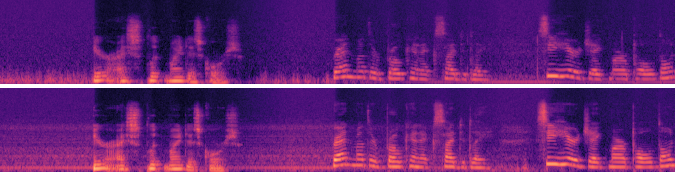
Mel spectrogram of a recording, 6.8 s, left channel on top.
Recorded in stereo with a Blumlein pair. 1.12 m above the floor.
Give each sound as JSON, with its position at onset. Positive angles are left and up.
{"t": 0.9, "sound": "a man speaking", "azimuth_deg": -30, "distance_m": 0.8}
{"t": 3.3, "sound": "a woman speaking", "azimuth_deg": -45, "distance_m": 0.6}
